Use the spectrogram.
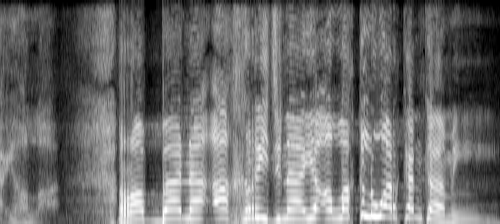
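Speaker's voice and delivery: high wailing cry, slow on akhrijna; crying out from hell. Acted. Damned souls in hell crying to God, wailing. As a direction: cry out to be taken out.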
